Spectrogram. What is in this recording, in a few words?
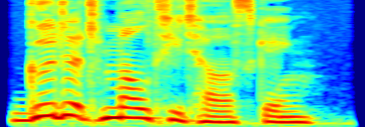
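"good at multitasking", English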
